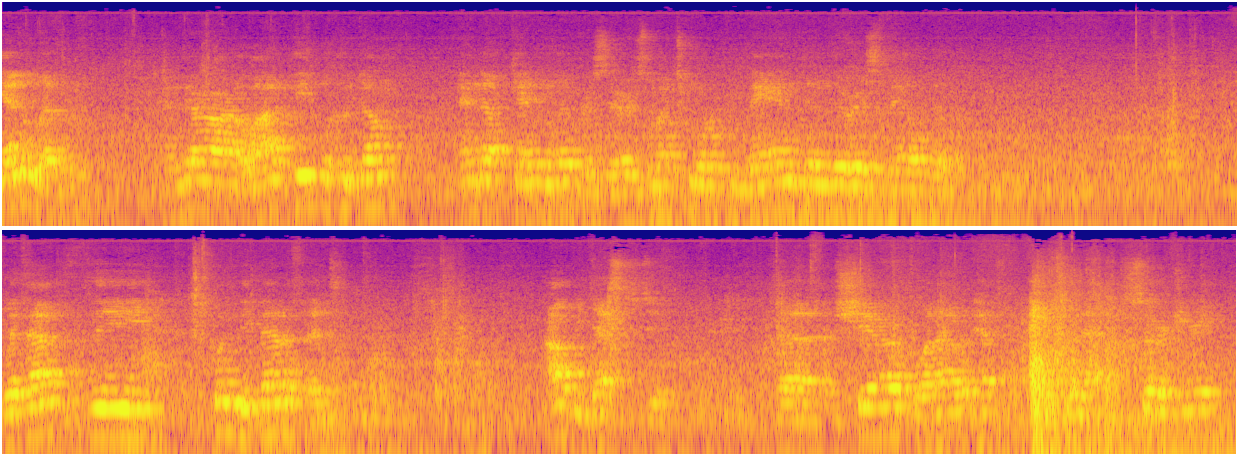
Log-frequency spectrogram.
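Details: Adult man speaking; normal speech.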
